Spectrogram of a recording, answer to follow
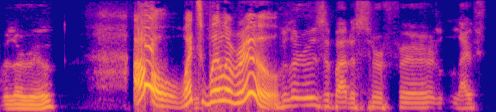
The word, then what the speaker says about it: Willaroo: Oh, what's Willaroo? Willaroo is about a surfer lifestyle. What's it? How do you spell it? WILLA, like Will. A. Rue, R-U-E, like the road. Willaroo.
